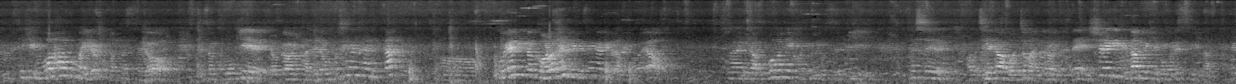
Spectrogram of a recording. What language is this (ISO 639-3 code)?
kor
